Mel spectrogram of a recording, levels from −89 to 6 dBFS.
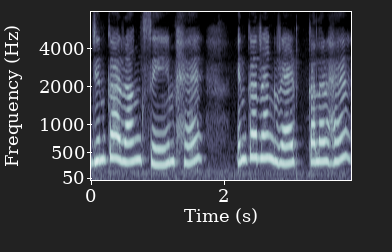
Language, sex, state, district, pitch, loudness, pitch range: Hindi, female, Uttar Pradesh, Lalitpur, 345 Hz, -13 LUFS, 330-390 Hz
